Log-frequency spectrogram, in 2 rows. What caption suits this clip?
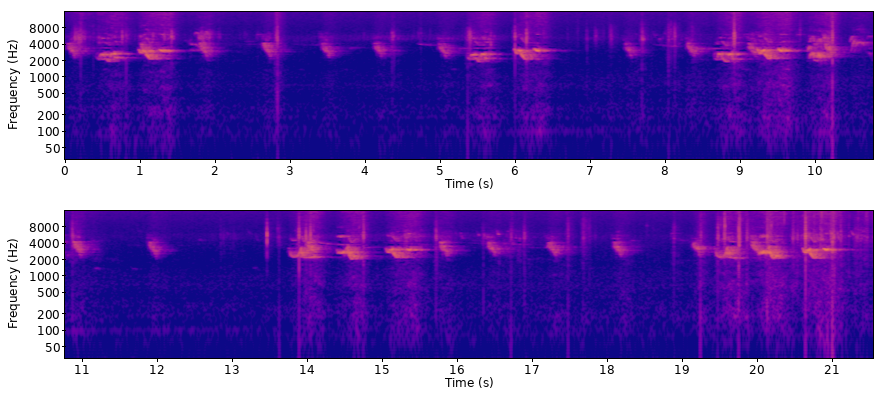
Recorded in Winnipeg, Canada at 5 am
